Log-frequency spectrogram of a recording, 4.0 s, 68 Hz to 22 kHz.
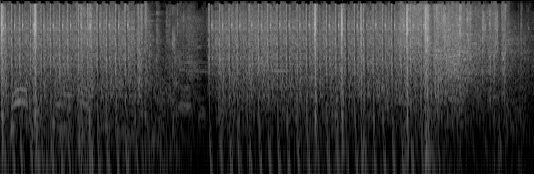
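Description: Dual Akimbo 74U submachine guns fire in Call of Duty, a dense rapid stream of close gunshots that breaks off briefly and then resumes, nearly continuous throughout.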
